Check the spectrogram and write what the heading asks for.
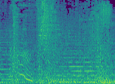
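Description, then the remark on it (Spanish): Bron fires a bolt from a giant crossbow (ballista, a scorpion) at the dragon Drogon, with a heavy mechanical thwack and a rushing whoosh, loud, set against a dense, roaring wall of battle noise. “Bron dispara.”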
